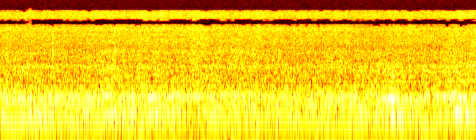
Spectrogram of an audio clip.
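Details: Young honey bees practising flight fill the air with a dense, continuous buzzing drone, a low hum layered with a higher harmonic, unchanging and steady from start to finish.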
